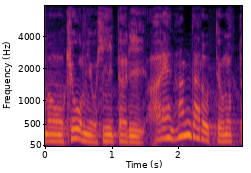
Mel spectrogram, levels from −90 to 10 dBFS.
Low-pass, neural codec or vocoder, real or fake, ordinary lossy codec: none; codec, 16 kHz, 8 kbps, FunCodec, trained on LibriTTS, 25 frames a second; fake; none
